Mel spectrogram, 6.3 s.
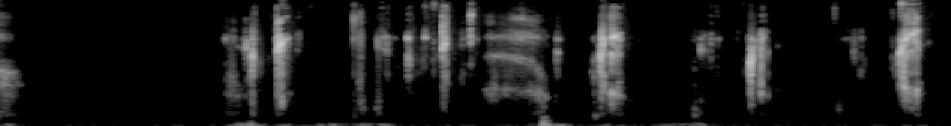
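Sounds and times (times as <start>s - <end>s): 
nipple licking: 1.6s - 6.2s.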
